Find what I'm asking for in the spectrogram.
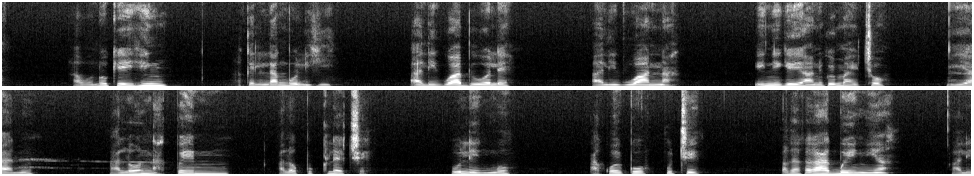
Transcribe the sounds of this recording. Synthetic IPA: a̰˨wɔ˨n˦o˦ke˧˦ɦi˦ŋ˦ | a̰˨ke˧le˨la˧ŋ͡mo˦˨li˨ɦi˧ | a̰˨li˨ɡʷu˨a˧bi˧wɔ˧lɛ˦ | a˨li˨ɡu˨a˧na˨ | i˧ni˧ɡe˧ja˧˨nu˦o˦i˦ma˦i˨t͡ʃɔ˧ | ɡe˧ja˧˨nu˨˦ | a̰˨lɔ˨˦na˨k͡pɛ˦m˦ | a̰˨lɔ˨˦k͡po˦klɛ˦˨t͡ʃɛ̰˨ | o˦le˨ŋ͡mo˦ | a̰˨kɔ˧˦i˦k͡po˦ku˦t͡ʃe˧ | a˨ɡa˧˨ka˨ɡa˦˨ɡ͡be˧i˧ni˨a˧ | a˨li˨

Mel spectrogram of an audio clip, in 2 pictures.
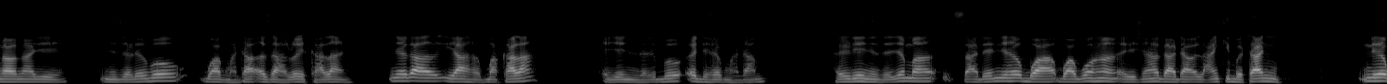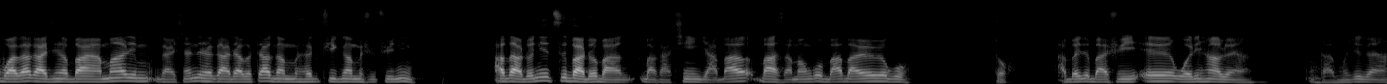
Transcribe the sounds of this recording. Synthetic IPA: ŋɡa˧˨ɡa˧d͡ʒe˨ | ɲi˨ze˨ɾe˧˦ɓo˦ɓʷa˧˨ŋ͡ma˨da˨o˧za˨ho˨lo˦ji˨ka˨la˦n̩˨˦ | e˦ɡa˦ja˧ɦo˨ɡ͡ba˨ka˧la˦ | e˨d͡ʒe˨ɲi˨ze˨ɾi˨ɓo˦ʔo˦de˨ho˨ŋ͡ma˨da˨m̩˦ | ho˨˦ɾʲe˦˨ɲi˨ze˨d͡ʒe˦ma˧sa˨do˨˦d͡ʒe˦ho˦ɓʷa˧ɓʷa˨ɡʷo˦ɦa˦m˦e˨ji˨ʃ̬a˨˦ho˦ɡa˨da˨la˨˦ŋ̩˦ki˧ɓo˨ta˦ɲi˧ | n̩˦d͡ʒe˦he˦ɓʷa˨za˦ɡa˧d͡ʒi˧ho˧ba˧ja˨ma˦ɾi˦m˦˨ɡa˨ji˨ʃa˦e˦ho˧ɡa˨da˧bo˨ta˦ɡa˧mi˧ɦo˧˦fʲi˧ɡa˧mi˧fi˧fʲi˧ɲi˦ | a̰˨za˧˨do˨˦ɲi˦t͡si˦ba˧˨do˨˦ɓa˨ɓa˨ɡa˨t͡ʃi˦ɡʲa˨ɓa˦ɓa˦˨za˨ma˨ŋ˦o˦˨ɓa˨˦ɓa˧˦we˦we˦ɡo˧ | to˨ | a̰˨be˨˦de˧ɓa˨fi˧e˦wo˧ɾi˦ɦa˦lo˨ja˨ | ŋ̩˨ɡa˨ŋ͡mi˨ʒi˦ɡa˨ja˨

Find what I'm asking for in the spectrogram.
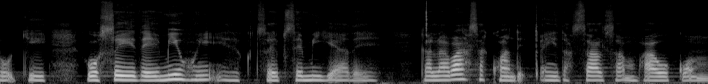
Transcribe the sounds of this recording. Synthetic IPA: o˧ki˧ɡo˧se˧d̪e˧mju˦ɦĩ˧se˧bse˧mi˧ja˧d̪e˨ | ka˧la˧βa˦sa˧kʷʰa˧nd̪e˨t̪ʼe˧jd̪a˧sa˦˧lsa˧mba˧wko˧m

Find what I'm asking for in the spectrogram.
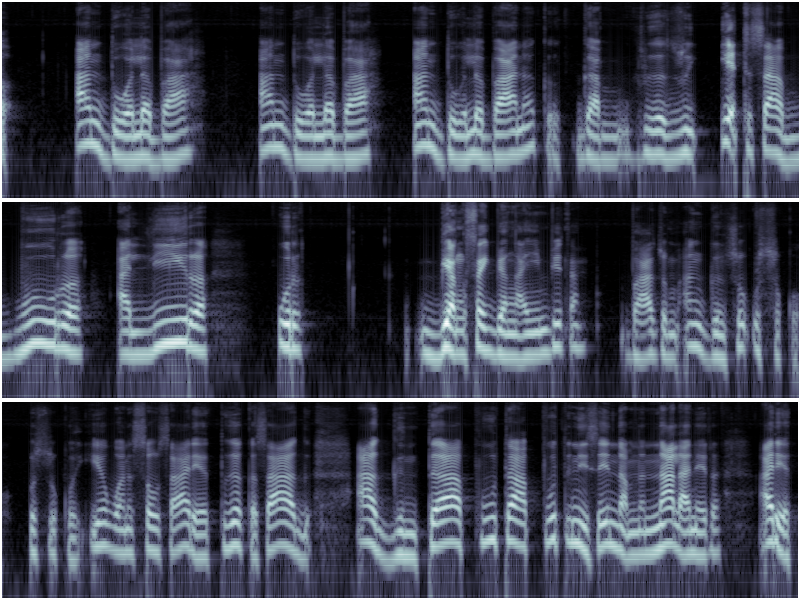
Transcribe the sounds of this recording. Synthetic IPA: a˦ndo˨lə˨ba˨˦ | a˦ndo˨lə˨ba˨˦ | a˦ndo˨lə˨ba˨˦nə˦kɐ˨ɡa˨mɾɨ˦ə˨zu˦e˦tsa˦˨bu˦ɾə˨ | a˨li˦ɾə˨ | u˦ɾ | ɡ͡bʲe˨ŋsa˦ɡ͡bʲe˨ŋa˨ji˦mbi˦ta˦n | ba˨zu˨mʔa̰˦nɡɨ˨nsu˦ʔu˨su˨ko̰˨u˨su˨ko˨ʔi˦a˦wa˨n˨sa˦wsa˦a˦ɾi˨a˨tɨ˦ɡa˦kə˨sa˦˨ | a˨ɡɨ˨nta˦a˦pu˦ta˦˨pu˦tni˨sa˦i˦na˨mna˨na˦la˨ne˨ɾə˦ | a˦ɾi˨ja˨

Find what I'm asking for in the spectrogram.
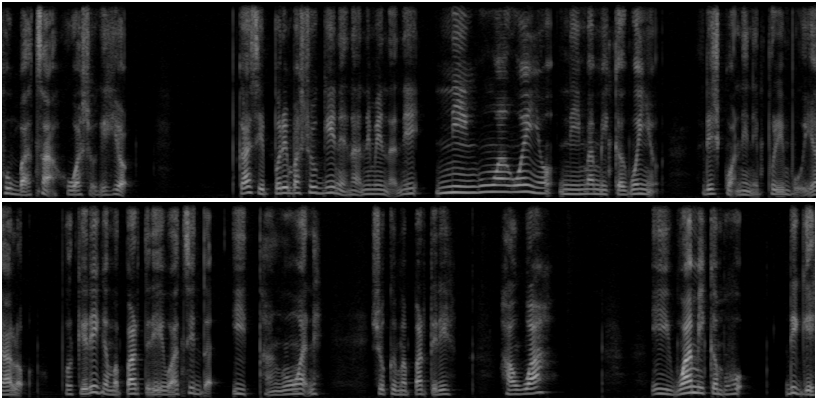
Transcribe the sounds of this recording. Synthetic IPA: hu˦βa˨t͡sã̰˦ʔhu˧wa˧ʃo̰˨ɡe˧ɦjo˦˨ʔ | ka˦ʃi˧po˧ɾi˦mba˦ʃu˦ŋɡi˦nẽ˨nã˧ʔnĩ˧mĩ˧nã̰˨nĩ˦ | nĩ˧ŋɡũ˦ã˦ɡʷe˦ɲõ˧nĩ˧mã˦mĩ˧ka˧ɡʷe˦ɲõ̰˧˨ | ɾi˦ʃkʷã̰˨ʔnĩ˧nḭ̃˨pu˦˧ɾḭ˧mbṵ˨˧ja˦lo̰˧ʔ | po˧ɾke˧ɾi˦ɡe˧˨mã˧pa˦ɾt̪e˨ɾḭ˧wa̰˧˦t͡si˦nd̪a˨ | i˧t̪ʰã˨ŋɡũ˦ã˦ʔnẽ˧ | ʃu˦˧kʷi˧mã˧pa˦ɾt̪e˨ɾi˧ | ha˧wa˦ | i˧wa˦mĩ˧ka˧mbu˧ɦo˦ʔ | ɾi˦ɡe˨

